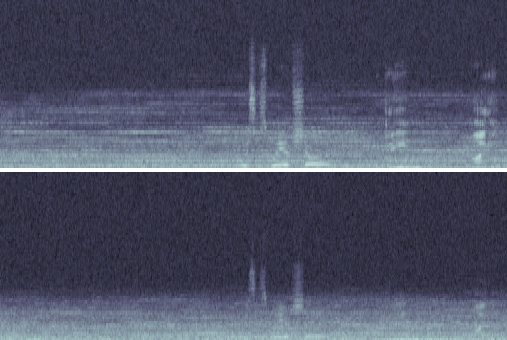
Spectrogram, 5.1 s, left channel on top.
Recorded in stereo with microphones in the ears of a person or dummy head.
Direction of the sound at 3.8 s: 55° left (ahead or behind).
